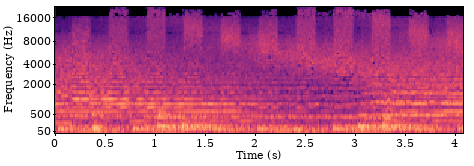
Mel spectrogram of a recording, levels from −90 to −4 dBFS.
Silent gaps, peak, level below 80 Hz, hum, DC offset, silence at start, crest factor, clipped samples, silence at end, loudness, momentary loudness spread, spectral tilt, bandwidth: none; -8 dBFS; -36 dBFS; none; under 0.1%; 0 s; 14 dB; under 0.1%; 0 s; -23 LUFS; 5 LU; -4 dB/octave; over 20 kHz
